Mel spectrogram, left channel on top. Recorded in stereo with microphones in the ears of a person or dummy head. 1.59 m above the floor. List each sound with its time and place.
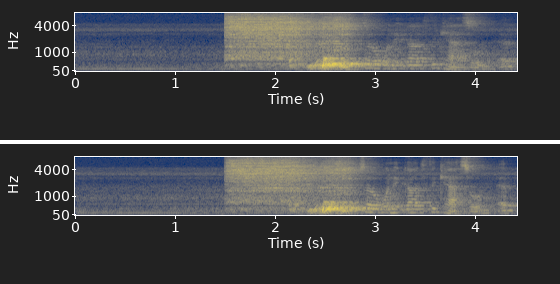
1.5 s a toilet flushing: 25° left (ahead or behind), 1.6 m
2.8 s a man speaking: 75° right (ahead or behind), 1.5 m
